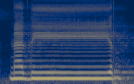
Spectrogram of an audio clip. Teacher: Karena sebelum huruf ro yang disukunkannya ada ya mati. maka otomatis bacanya tipis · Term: tarqik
